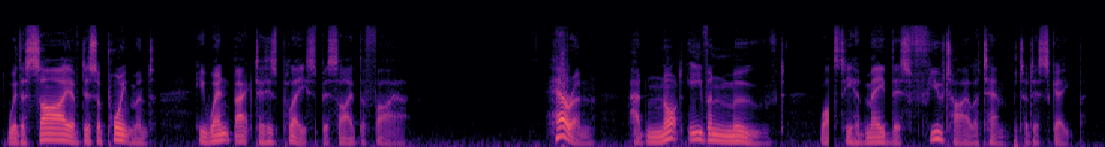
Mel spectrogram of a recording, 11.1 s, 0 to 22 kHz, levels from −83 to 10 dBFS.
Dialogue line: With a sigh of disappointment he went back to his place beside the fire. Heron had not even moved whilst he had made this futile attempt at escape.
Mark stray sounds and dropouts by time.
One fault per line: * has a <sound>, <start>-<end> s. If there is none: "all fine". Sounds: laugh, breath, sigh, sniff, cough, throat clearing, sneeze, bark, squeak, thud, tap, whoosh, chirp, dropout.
* has a dropout, 8.3-8.3 s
